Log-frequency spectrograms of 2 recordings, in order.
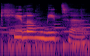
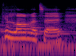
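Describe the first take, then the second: First: It sounds like kilo plus meter joined. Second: It does not sound like kilo plus meter. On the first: This is how the speaker used to say it. "I used to pronounce it kilometer because it was like kilo and meter combined" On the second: This is how other people say it. "I kept hearing people call it kilometer"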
